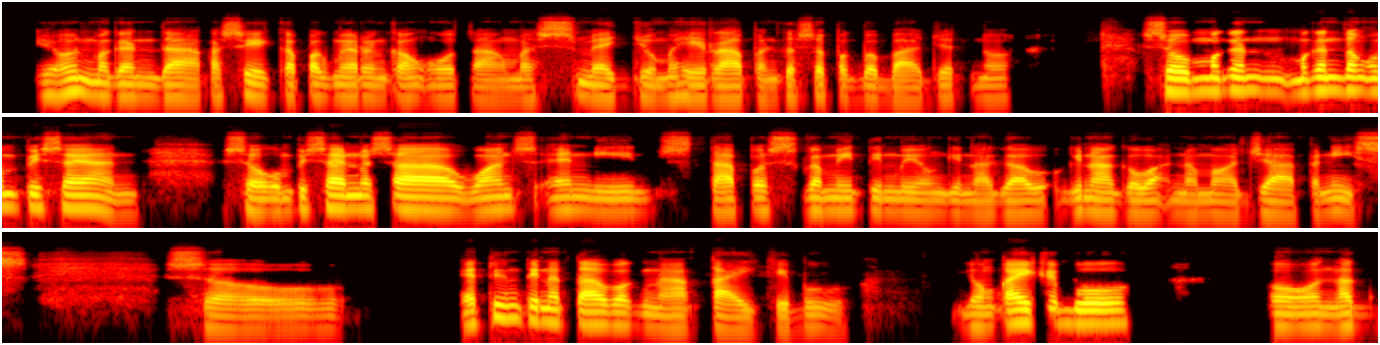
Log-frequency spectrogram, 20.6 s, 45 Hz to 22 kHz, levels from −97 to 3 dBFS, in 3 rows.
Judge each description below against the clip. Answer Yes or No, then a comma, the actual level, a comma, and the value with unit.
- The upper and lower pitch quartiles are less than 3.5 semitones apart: No, average, 3.9 semitones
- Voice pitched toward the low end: Yes, low, 115 Hz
